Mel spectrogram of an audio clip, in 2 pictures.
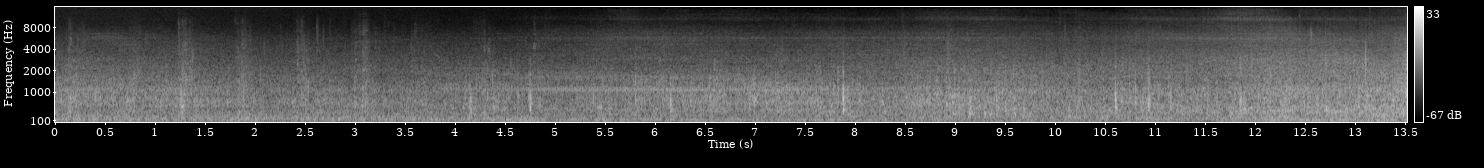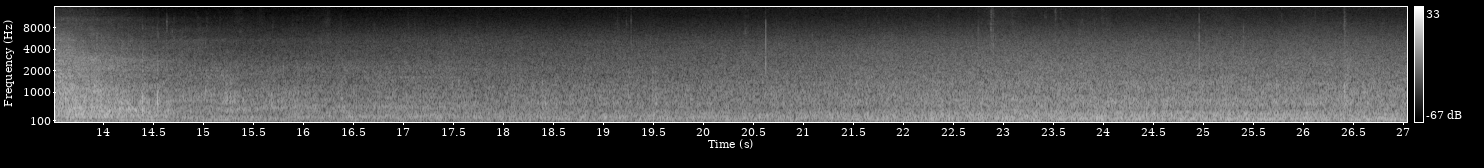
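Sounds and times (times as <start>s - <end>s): wind blowing: 0.0s - 7.3s, 17.4s - 27.0s.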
